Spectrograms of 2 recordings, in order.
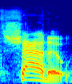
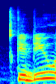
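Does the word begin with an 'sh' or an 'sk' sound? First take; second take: sh; sk. First: The word begins with an sh sound. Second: The word begins with an sk sound. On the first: The speaker calls it right. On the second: The speaker calls it wrong.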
